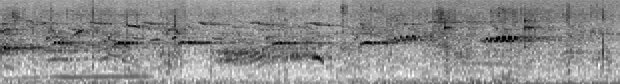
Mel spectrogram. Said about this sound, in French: Là, j'entends beaucoup de choses, beaucoup de vent. J'entends en fait des oiseaux et il y a plein de gens qui crient, qui parlent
